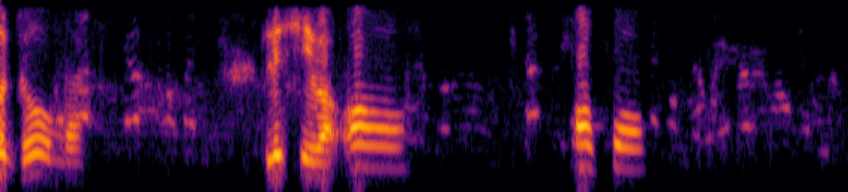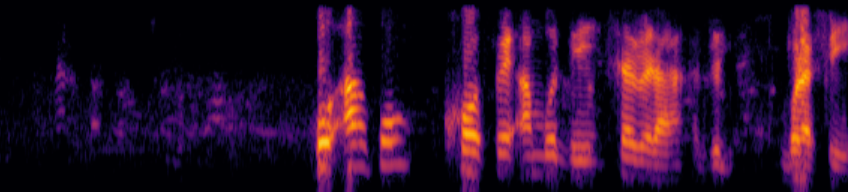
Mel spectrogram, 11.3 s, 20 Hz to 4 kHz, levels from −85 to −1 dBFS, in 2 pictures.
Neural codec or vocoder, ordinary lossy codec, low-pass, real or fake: none; none; 3.6 kHz; real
